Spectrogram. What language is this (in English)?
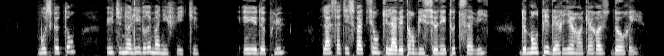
French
